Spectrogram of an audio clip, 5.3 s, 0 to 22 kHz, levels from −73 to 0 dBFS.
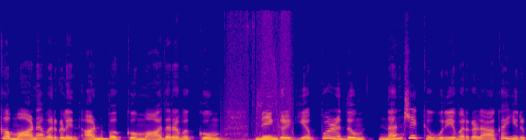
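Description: After "அன்புக்கும் ஆதரவுக்கும்", from 2.21 to 2.94 s, harsh buzzy distortion appears, likely a stuck bit. Unlike clipping, it also fills quiet gaps with noise at about -35 dBFS.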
